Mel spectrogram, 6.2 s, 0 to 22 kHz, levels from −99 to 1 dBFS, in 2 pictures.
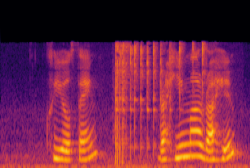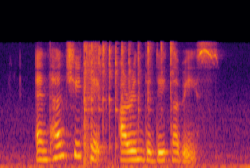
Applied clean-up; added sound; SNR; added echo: none; Fart; 10 dB; none.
